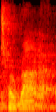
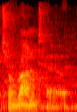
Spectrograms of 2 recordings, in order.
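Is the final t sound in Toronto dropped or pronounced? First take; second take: dropped; pronounced. First: The final t sound is dropped. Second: The final t sound is clearly pronounced. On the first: The speaker calls it right. "There's no T at the end" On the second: The speaker calls it wrong. "Torontonians do not say Toronto"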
